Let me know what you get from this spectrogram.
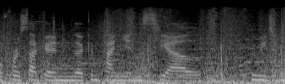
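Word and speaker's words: Sciel: actually in the game they spell it with an S It's s c i e l i my assumption is that they've included the S so that non French speakers would understand how to pronounce seel cuz I don't think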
